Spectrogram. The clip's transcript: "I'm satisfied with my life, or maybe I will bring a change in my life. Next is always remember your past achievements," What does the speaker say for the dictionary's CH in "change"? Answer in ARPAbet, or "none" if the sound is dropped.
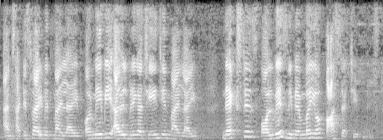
CH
